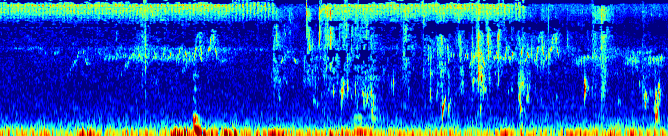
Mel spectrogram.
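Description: Birds chirping faintly in quick short calls that pick up about halfway through, over a steady low outdoor rumble.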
